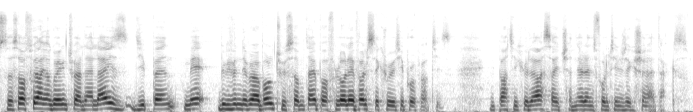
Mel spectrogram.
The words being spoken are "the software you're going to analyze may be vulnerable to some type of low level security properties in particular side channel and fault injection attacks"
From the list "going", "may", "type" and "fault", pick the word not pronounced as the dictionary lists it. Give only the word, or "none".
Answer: none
